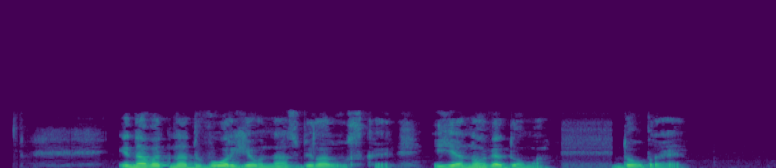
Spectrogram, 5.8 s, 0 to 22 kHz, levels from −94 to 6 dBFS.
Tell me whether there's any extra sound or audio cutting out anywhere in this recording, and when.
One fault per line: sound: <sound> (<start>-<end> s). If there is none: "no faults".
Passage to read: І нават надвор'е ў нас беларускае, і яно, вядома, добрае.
no faults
